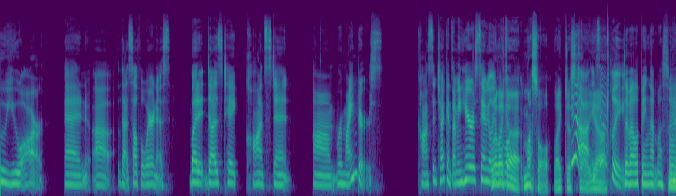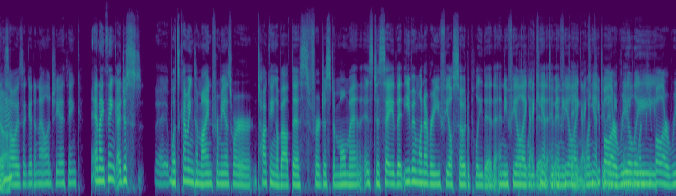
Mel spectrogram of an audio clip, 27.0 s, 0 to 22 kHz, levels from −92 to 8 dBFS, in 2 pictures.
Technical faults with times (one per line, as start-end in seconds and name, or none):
23.88-27.05 doubled audio track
